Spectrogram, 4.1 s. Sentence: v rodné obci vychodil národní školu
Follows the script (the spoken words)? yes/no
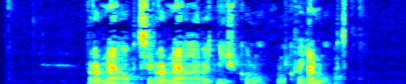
no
